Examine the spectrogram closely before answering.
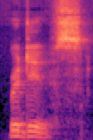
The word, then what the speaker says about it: reduce: r instead of an So deuce, a deuce, reduce. For most people, that really helps them remember and say that word accurately with the correct vowels and the correct syllable stress.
